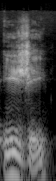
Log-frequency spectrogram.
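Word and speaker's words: Jiří: name is uh j-i-r-i which they pronounce not Jerry but EG okay slutch and this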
